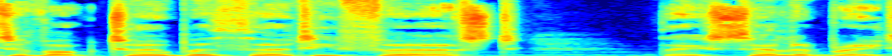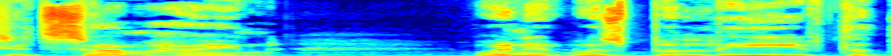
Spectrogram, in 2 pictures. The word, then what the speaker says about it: Samhain: date back to the ancient Celtic Festival of Samhain pronounced sawin the Kelts who lived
